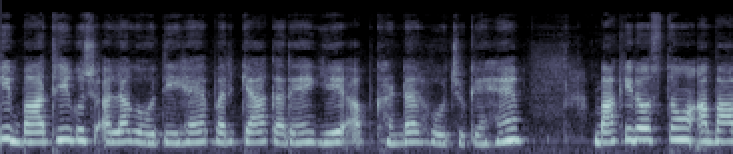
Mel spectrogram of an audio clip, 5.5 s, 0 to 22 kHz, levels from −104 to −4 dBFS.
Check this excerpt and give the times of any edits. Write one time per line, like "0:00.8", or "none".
none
